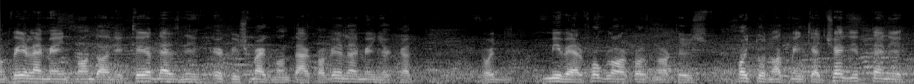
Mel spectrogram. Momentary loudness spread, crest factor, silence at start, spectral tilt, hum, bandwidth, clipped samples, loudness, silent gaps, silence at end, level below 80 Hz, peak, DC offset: 11 LU; 18 dB; 0 s; -6.5 dB/octave; none; 13.5 kHz; under 0.1%; -20 LUFS; none; 0 s; -42 dBFS; -2 dBFS; under 0.1%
